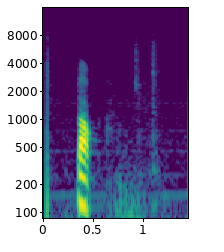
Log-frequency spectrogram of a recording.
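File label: "pok4", Teochew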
